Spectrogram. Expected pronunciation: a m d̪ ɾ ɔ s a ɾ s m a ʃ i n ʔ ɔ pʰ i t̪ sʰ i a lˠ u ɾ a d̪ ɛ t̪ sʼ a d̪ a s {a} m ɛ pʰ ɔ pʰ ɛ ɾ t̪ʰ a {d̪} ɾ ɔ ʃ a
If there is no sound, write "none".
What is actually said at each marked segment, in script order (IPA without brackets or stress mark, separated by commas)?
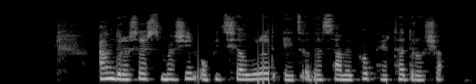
a, d̪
